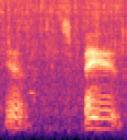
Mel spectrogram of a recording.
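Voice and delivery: normal talking voice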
